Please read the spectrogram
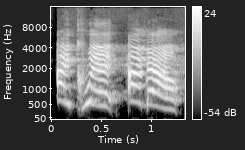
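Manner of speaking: high, emphatic walk-out declaration; retold outburst. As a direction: act out storming off. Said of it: "so I was like".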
